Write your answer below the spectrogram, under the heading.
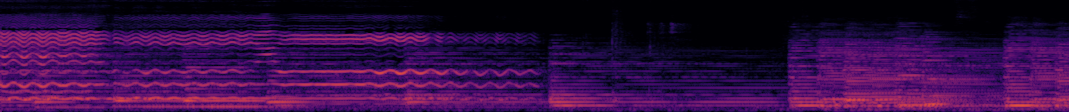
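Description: A woman sings held notes with a wide vibrato for the first five seconds or so, then stops, and piano chords are struck three times, each left to ring and fade.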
